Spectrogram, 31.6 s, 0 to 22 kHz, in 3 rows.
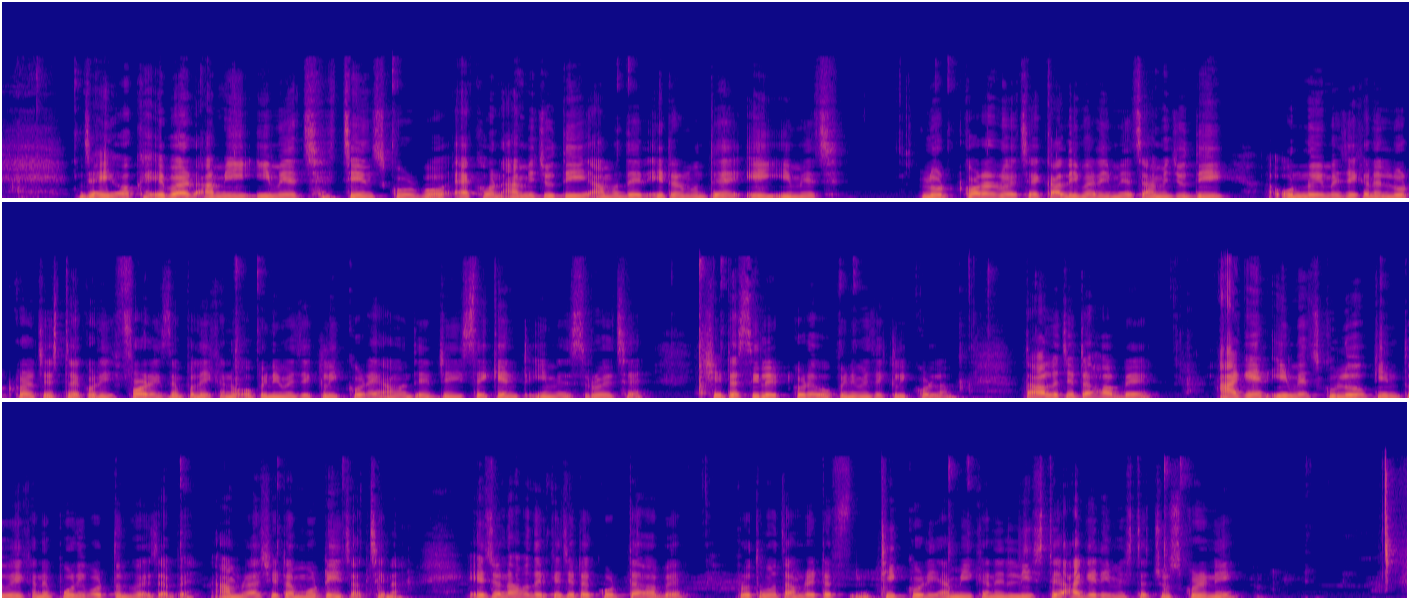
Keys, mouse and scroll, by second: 0.1 shift+middle click, 0.8-1.3 scroll up 1, 1.3 shift+middle click, 1.9 g, 4.5 click, 12.1-15.3 drag, 17.5-17.9 scroll down 2, 17.9-24.1 shift+middle drag, 24.5 scroll up 1, 24.9-28.0 shift+middle drag, 28.1 click.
